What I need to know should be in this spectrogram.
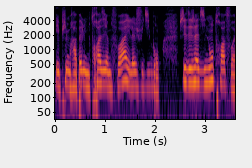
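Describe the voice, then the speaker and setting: Intonation stays fairly even as the words come at a very fast pace. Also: woman. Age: 30s. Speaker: actress and luxury cosmetics marketer. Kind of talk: personal testimony. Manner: hesitant with fillers.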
